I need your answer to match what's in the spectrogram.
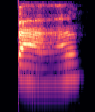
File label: "ban3", pinyin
